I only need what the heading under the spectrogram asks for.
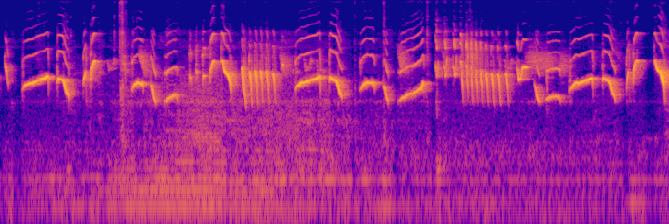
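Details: Horsfield's Babbler, known locally as pelanduk semak, delivering upslurred whistles mixed with rapid buzzy trills; a low rumbling noise runs through the middle section.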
